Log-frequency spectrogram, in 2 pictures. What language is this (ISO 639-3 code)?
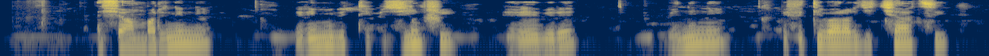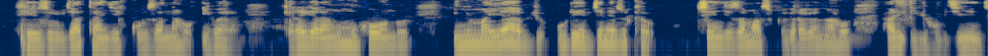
kin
